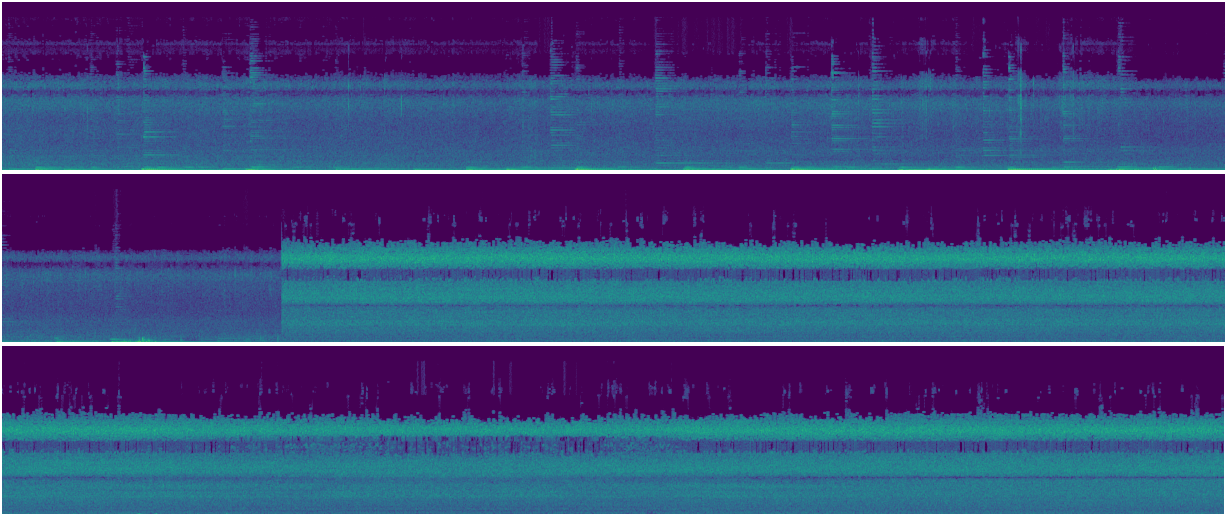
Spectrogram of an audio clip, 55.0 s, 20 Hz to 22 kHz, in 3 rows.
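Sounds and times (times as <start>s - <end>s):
low bumps: 0.0s - 22.6s
water rushing in a stream: 0.0s - 55.0s.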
